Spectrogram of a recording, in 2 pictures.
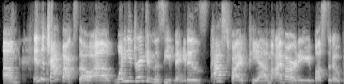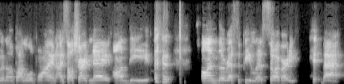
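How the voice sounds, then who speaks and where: A woman's voice: mid-range voice, moderate pace, bright, forceful tone, reverberant. A woman hosting a live online cooking class on a video call, chatty and upbeat with lots of fillers. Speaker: host.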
